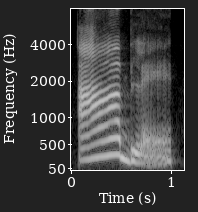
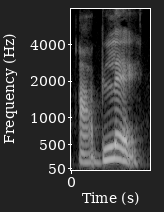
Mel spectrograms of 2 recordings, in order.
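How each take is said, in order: First: The stress is on the first syllable. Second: The stress is on the last syllable.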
